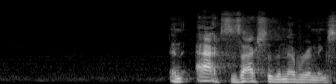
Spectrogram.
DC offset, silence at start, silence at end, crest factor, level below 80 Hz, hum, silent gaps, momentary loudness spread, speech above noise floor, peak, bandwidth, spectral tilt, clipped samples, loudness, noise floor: under 0.1%; 1.7 s; 0 s; 22 dB; -68 dBFS; none; none; 7 LU; 39 dB; -2 dBFS; 13.5 kHz; -5 dB/octave; under 0.1%; -21 LUFS; -59 dBFS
